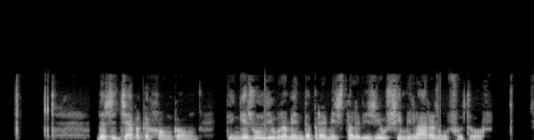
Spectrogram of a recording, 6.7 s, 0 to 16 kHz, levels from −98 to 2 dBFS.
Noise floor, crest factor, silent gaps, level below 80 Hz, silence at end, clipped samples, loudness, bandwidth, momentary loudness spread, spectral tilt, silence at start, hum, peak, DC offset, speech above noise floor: -38 dBFS; 18 dB; 1.13-1.20 s, 2.69-2.83 s; -56 dBFS; 0.6 s; under 0.1%; -18 LUFS; 7.8 kHz; 15 LU; -7 dB/octave; 0.65 s; none; -2 dBFS; under 0.1%; 20 dB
